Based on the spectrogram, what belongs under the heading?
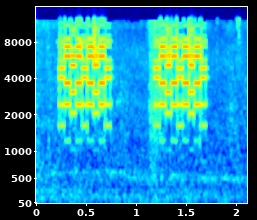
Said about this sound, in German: Dein Handy klingelt.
